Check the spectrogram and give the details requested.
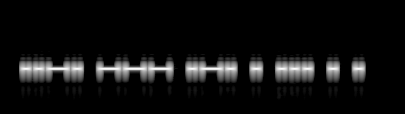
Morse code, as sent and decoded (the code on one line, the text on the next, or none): ..-. --- .-. ... .
FORESEE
